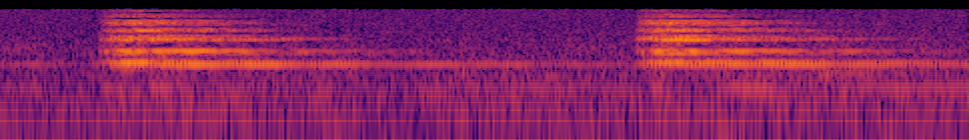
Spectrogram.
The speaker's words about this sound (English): Just wait till the bell stops.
